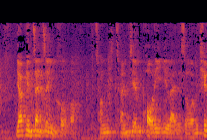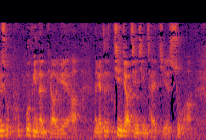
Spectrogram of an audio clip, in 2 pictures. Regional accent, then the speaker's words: China; 儒家我们是中国人嘛，我们都读过四书五经啊

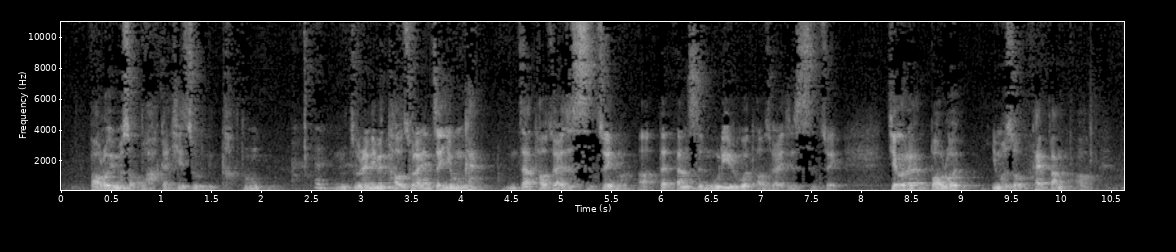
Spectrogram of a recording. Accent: China; 我们中国人有内战的经历，美国也有内战的经历啊。

